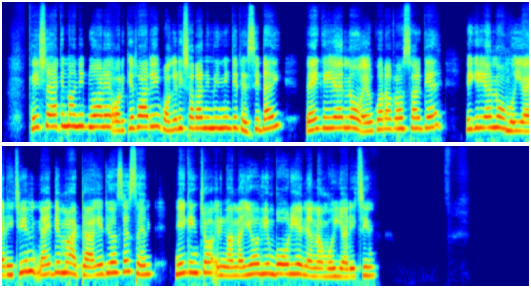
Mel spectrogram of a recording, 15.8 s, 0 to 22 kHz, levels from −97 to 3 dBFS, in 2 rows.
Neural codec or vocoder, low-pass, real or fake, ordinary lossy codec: codec, 44.1 kHz, 2.6 kbps, DAC; none; fake; none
